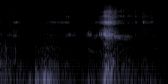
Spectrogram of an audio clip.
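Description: Near silence, with only a couple of faint, brief sounds.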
